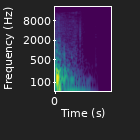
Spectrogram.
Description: sounds / material / human / step / new_wood3.ogg
new_wood3.ogg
